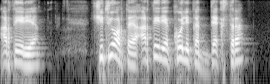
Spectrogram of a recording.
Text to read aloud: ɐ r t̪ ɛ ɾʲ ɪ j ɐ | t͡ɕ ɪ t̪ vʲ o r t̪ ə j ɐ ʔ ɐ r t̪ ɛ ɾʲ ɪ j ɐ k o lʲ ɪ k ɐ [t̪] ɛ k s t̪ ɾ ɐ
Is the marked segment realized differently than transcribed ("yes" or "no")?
yes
